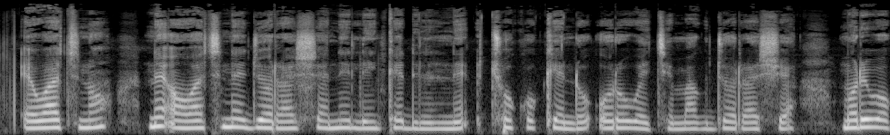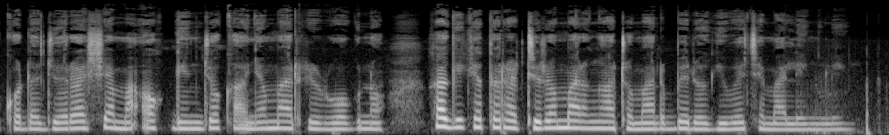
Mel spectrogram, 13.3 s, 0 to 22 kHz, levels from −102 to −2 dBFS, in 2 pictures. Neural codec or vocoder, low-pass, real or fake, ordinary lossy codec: none; 19.8 kHz; real; MP3, 96 kbps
